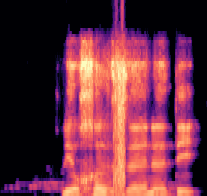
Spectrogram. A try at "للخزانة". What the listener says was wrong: Barusan khoknya kurang tebal, za nun za na-nya tidak sempurna itmamnya ya. Li khazanati zanati zanati gitu.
